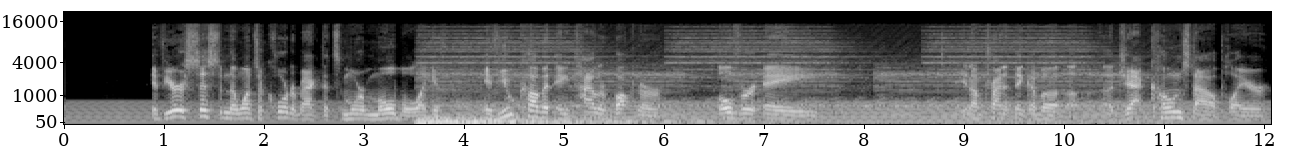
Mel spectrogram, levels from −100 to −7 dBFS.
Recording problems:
electrical hum; noticeable; throughout; 60 Hz, 15 dB below the speech
alarm; loud; from 3.5 to 11 s; peak level with the speech

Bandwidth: 14.5 kHz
